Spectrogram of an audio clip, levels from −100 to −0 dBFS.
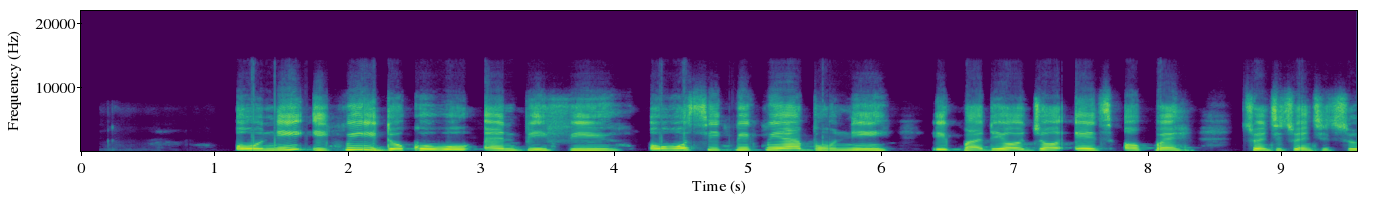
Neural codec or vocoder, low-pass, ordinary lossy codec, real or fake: autoencoder, 48 kHz, 128 numbers a frame, DAC-VAE, trained on Japanese speech; 14.4 kHz; none; fake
